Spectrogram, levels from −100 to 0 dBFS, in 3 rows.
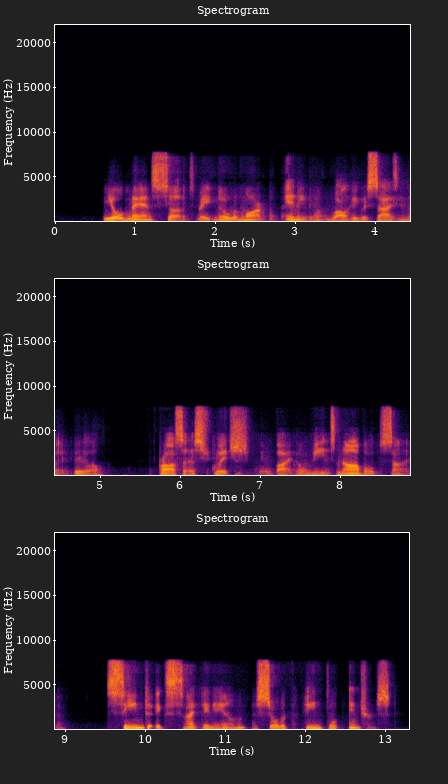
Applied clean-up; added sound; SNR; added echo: neural mask model DeepFilterNet 3.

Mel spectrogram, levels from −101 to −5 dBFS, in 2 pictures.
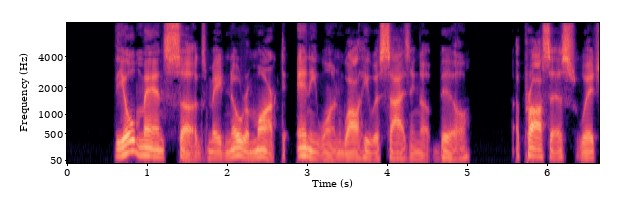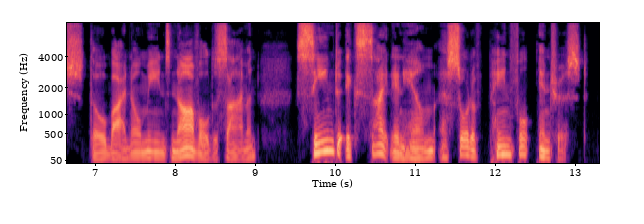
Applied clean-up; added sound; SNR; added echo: none; none; none; none.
